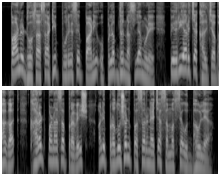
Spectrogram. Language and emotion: Marathi, neutral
